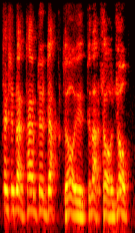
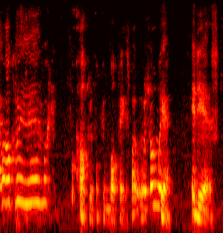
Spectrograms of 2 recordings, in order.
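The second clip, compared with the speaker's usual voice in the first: mock rude staff; 6 semitones higher, 5 dB quieter than usual. Staff scorning the claimants, mock contempt. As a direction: sneer at them.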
